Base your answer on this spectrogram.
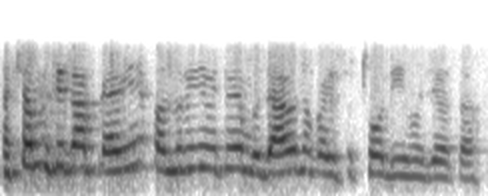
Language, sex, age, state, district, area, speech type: Sindhi, female, 60+, Maharashtra, Mumbai Suburban, urban, conversation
